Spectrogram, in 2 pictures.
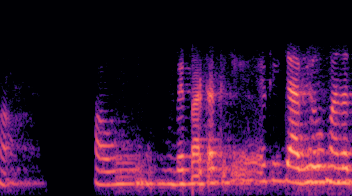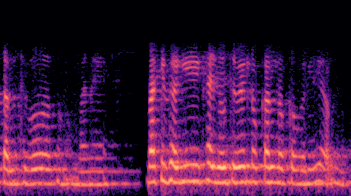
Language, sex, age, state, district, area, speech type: Odia, female, 45-60, Odisha, Angul, rural, conversation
